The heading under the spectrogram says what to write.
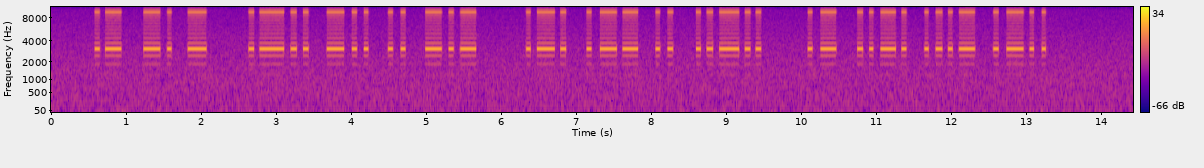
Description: Morse code (Arabic alphabet), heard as a high beeper, hand-sent with a straight key, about 16 wpm, 3100 Hz. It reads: انت لديك رويه افضل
